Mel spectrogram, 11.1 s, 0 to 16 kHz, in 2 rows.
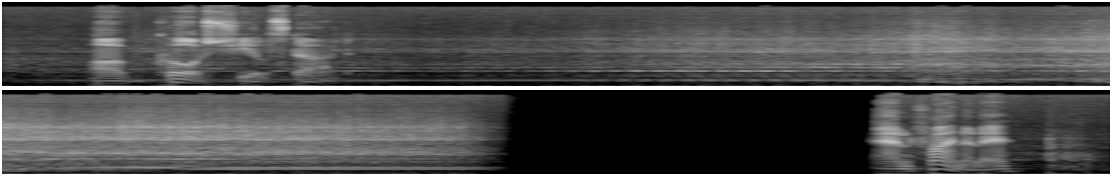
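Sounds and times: car engine running: 0.0 - 8.1.

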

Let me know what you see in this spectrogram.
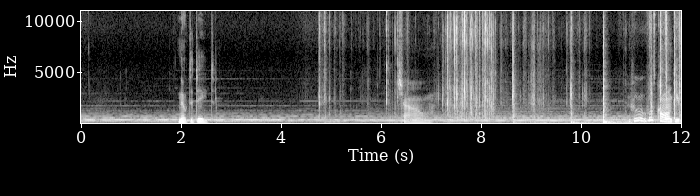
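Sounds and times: soft ambient music: 0.0 - 12.0
deck of cards clicking and rustling: 4.7 - 12.0.

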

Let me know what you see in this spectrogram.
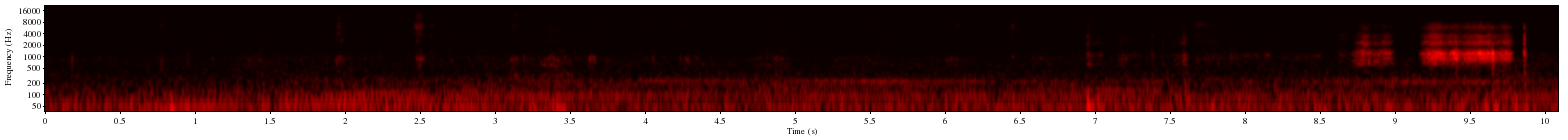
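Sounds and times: footsteps crunching on sandy path: 0.0 - 10.0.

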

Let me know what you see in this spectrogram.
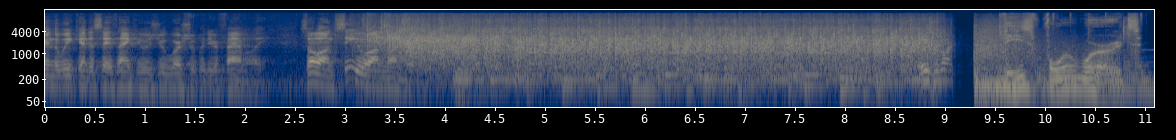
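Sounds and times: audience applauding: 3.2 - 9.2
theme music with low notes: 4.0 - 11.0.

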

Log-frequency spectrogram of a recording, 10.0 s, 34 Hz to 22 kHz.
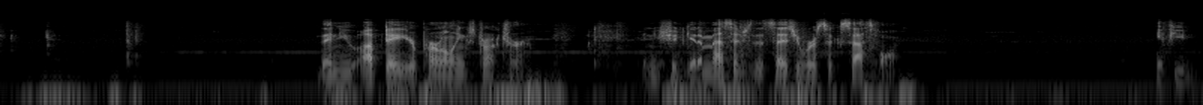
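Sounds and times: keyboard and mouse clicks: 0.0 - 1.2
faint low hum: 0.0 - 10.0.

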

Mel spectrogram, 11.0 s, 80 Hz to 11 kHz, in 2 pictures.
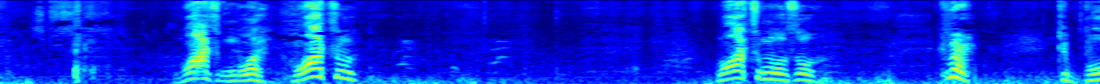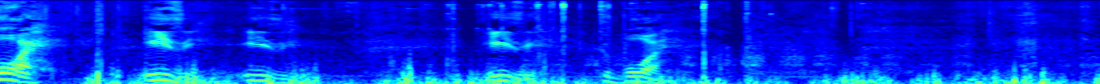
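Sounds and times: dog breathing and panting: 7.4 - 11.0.

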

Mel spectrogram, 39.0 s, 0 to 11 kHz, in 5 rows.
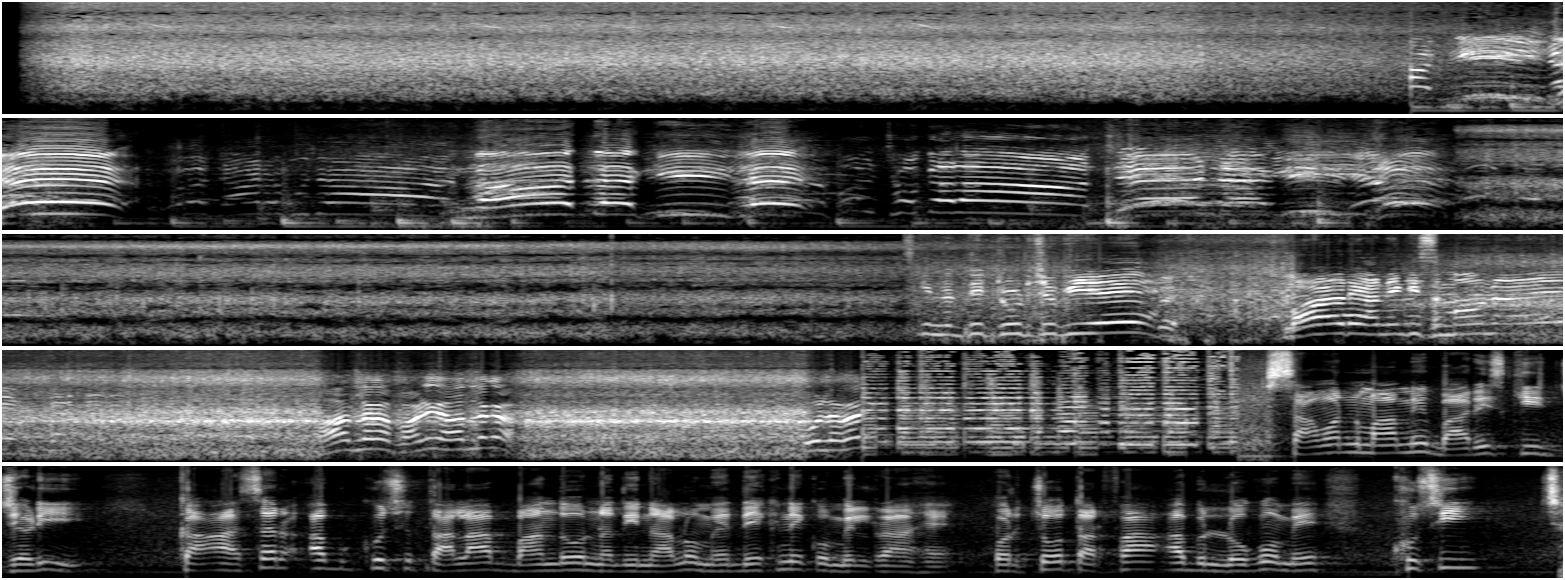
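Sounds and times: water rushing over a dam: 0.1 - 7.3, 15.1 - 27.7.

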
